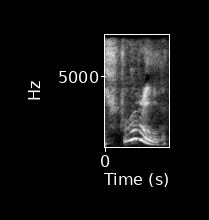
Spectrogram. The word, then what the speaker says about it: strudel: the pregnancy of Apple Strudel over here. And this is Apple Strudel, pile of noodles. I like that because strudel rhymes with noodles and her hair kind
